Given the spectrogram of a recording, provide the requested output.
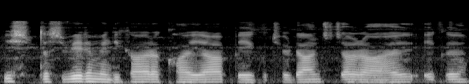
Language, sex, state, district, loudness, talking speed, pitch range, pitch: Hindi, male, Haryana, Charkhi Dadri, -17 LUFS, 180 wpm, 110-120 Hz, 115 Hz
